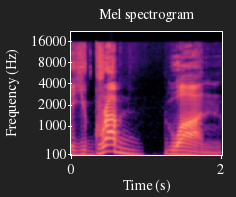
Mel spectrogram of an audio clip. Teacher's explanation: пытаемся выговорить безрелизный /d/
